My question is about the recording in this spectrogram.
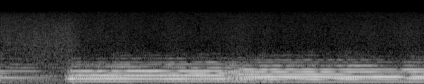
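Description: Orchestral brass, French horns among them, playing slow held chords in a concert hall: one chord dies away, a new full chord enters firmly just under a second in, and moves to another chord a little after two seconds.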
